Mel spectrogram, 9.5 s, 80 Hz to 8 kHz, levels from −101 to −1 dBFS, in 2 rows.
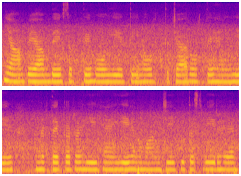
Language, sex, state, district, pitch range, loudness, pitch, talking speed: Hindi, female, Haryana, Jhajjar, 195-200 Hz, -16 LUFS, 195 Hz, 140 wpm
